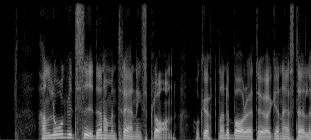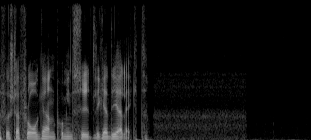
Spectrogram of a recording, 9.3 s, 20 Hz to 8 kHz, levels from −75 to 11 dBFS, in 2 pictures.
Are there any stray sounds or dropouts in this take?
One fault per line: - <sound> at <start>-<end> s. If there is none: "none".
none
